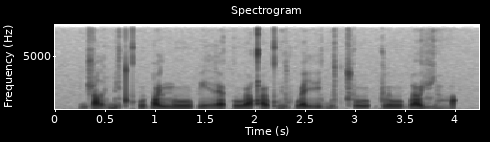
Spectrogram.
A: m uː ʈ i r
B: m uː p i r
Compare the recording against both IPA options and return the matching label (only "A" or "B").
B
